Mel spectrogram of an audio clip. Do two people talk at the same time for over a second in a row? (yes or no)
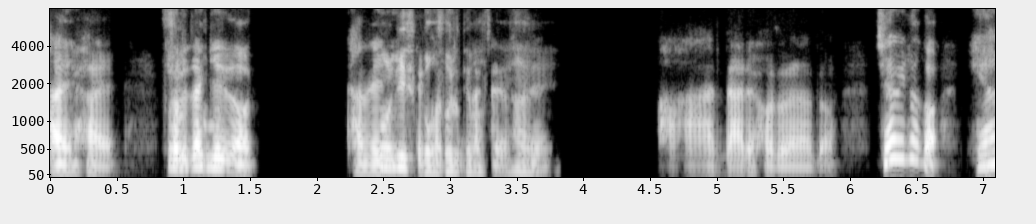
yes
